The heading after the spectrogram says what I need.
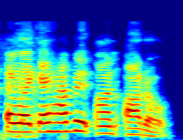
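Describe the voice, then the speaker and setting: Lady podcast host, soft voice, giggles a lot, says like constantly. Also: fairly high pitch, big pitch swings, moderate pace. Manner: soft-spoken, giggly, lots of "like". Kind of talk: casual chat.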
